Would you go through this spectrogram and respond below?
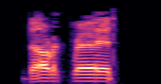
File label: "dark-red", English; adjectives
